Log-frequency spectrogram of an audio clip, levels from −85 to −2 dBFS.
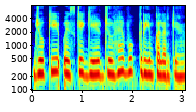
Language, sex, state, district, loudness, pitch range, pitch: Hindi, female, Maharashtra, Chandrapur, -14 LUFS, 225-250 Hz, 230 Hz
